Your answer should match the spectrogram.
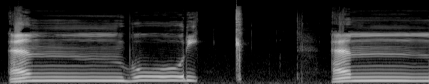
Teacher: D'essayer de la prononcer clairement et avec force, car le mime et le ba viennent du même makhraj. Ce sont les lèvres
